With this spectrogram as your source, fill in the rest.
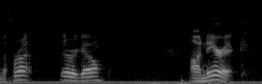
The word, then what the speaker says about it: Oneiric: front there we go on Eric is how you say that apparently and and yeah so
